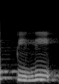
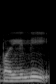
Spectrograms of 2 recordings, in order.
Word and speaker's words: pili: protection the next is a pili or piley anyway you can pronounce it says short a small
